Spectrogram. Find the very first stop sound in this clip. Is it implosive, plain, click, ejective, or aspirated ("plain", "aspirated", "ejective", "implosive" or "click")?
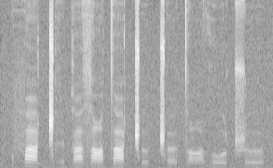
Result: click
